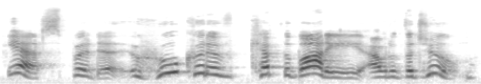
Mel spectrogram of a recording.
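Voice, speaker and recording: Woman playing an indignant, high-voiced accused gentleman. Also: very animated, normal speed. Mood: baffled. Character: indignant accused nephew, Mr. Despard, scornful gentleman. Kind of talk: old-time radio mystery acting.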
